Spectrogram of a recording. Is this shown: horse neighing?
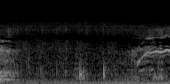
yes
